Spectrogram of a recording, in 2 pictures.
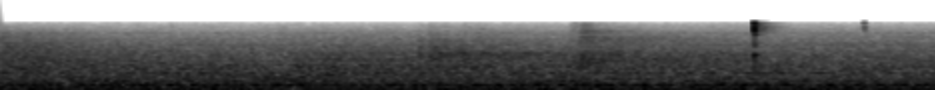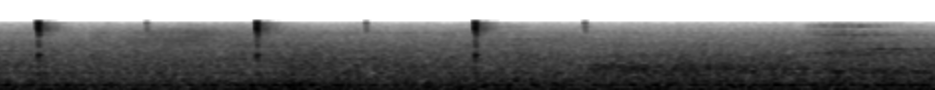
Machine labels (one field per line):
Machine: valve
